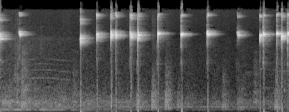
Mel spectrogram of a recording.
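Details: Lovebird lure song: a quiet opening, then crisp, piercing single chirps repeated roughly every half second, crowding closer together near the end.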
